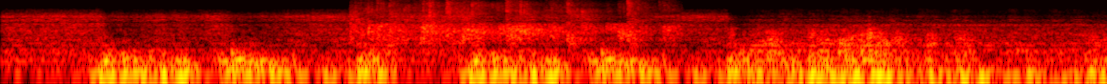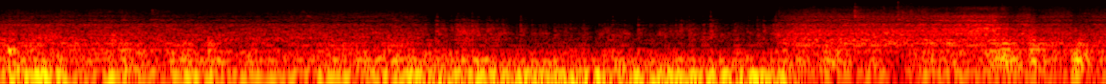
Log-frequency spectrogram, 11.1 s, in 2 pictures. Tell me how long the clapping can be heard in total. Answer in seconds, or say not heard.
2 s.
